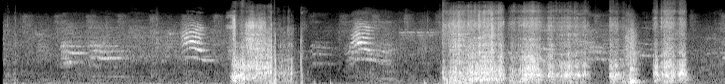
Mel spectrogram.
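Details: White deaf cat, fully deaf, relaxing in an apartment; short rising-falling meows around one and three seconds, then louder broadband rustling and handling noises with bursts of thumps through the rest.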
